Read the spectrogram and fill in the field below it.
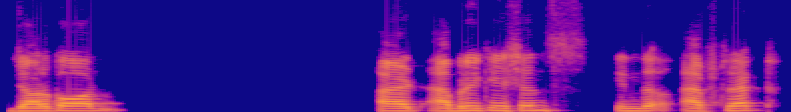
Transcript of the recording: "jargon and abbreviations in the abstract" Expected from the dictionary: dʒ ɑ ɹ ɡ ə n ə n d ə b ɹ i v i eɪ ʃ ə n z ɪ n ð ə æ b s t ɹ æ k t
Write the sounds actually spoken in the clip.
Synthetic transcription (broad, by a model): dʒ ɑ ɹ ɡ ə n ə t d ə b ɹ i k eɪ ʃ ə n s ɪ n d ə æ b s t ɹ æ k t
